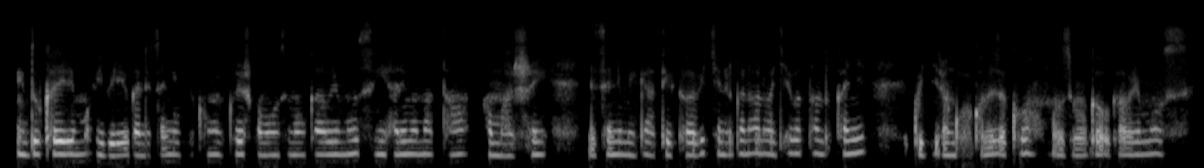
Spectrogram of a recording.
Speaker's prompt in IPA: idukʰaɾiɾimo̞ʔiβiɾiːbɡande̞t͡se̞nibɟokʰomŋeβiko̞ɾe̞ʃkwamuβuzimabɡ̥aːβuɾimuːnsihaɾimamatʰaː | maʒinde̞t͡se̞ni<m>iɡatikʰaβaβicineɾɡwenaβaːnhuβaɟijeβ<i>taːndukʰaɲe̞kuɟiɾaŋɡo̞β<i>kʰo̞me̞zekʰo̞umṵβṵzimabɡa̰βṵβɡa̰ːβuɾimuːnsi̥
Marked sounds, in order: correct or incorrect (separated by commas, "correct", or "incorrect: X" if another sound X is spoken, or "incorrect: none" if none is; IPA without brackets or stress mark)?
correct, incorrect: a, incorrect: a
